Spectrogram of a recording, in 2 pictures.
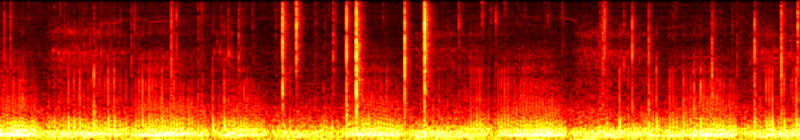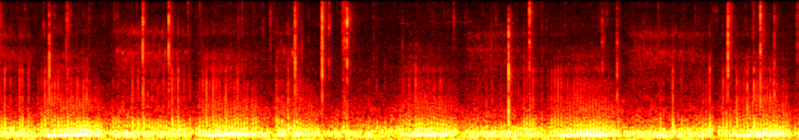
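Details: Sleeping domestic cat purring softly beside a warm fireplace: a steady low rumble pulsing in long breaths, with sharp crackles and pops of burning wood scattered throughout.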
